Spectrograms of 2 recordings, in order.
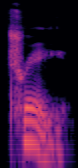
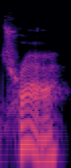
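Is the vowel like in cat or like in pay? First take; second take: pay; cat. First: The vowel is long, as in pay. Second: The vowel is short, as in cat. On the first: The speaker calls it right. "We use the long A sound like pay and say" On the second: The speaker calls it wrong.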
